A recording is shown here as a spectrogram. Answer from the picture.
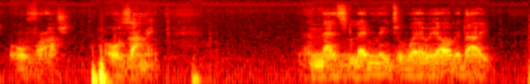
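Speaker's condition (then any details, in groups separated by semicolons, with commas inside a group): Laryngectomy; no evidence of disease after radiotherapy and chemotherapy, sleeps upright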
